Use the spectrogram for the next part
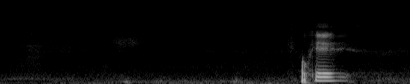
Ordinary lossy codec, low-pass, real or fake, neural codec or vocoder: none; 7.2 kHz; fake; codec, 16 kHz in and 24 kHz out, 0.9 kbps, LongCat-Audio-Codec, four codebook decoder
